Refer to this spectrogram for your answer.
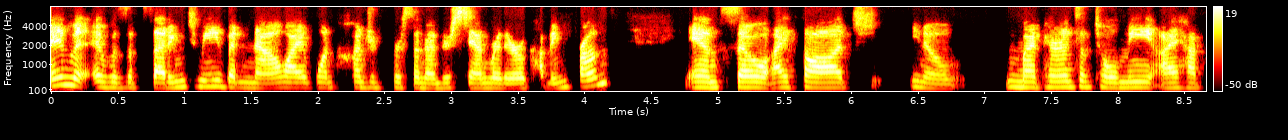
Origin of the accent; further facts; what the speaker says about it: New York, United States; moved away as an adult; also born or lived in Washington, D.C.; I am a born and raised New Yorker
